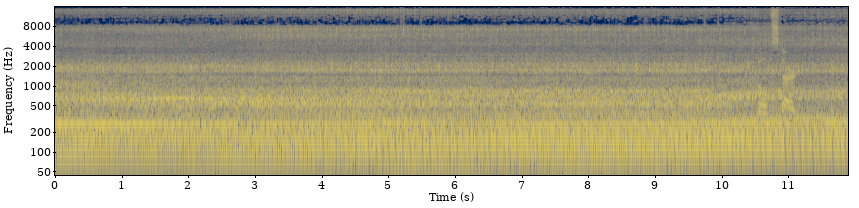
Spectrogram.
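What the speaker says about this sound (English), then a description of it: "Cold start." A supercharged 2017 Ford Mustang with a Roush Phase II 727 hp kit idles loud and steady after a cold start, a continuous low engine rumble filling the whole stretch with a brief shift near the end.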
